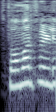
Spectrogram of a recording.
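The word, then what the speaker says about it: Sommerfeld: इसे दिया था सोमरफील्ड भी है, समरफील्ड भी है, जो भी आपको करना हो, दोनों भी ठीक है, बस प्रोनाउंसिएशन का अंतर है।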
